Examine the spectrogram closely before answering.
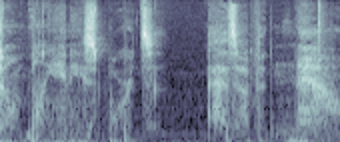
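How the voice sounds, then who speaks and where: A man whispering over noticeable background noise. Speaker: ASMR creator. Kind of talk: casual talk to camera.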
